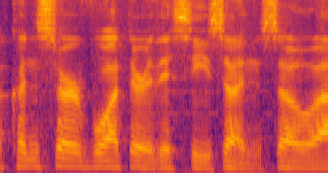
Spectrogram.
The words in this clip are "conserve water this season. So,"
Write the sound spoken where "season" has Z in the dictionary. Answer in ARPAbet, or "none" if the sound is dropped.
Z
